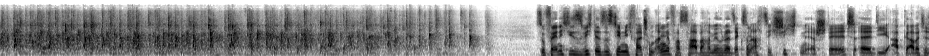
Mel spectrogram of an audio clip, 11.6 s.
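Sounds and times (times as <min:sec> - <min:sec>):
audience applause: 0:00.0 - 0:06.2
speech: 0:06.8 - 0:11.6.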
